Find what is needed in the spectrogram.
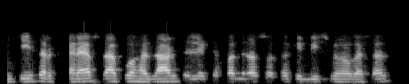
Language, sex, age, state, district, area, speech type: Urdu, male, 30-45, Uttar Pradesh, Gautam Buddha Nagar, urban, conversation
